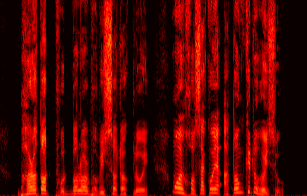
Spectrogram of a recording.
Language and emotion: Assamese, fearful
